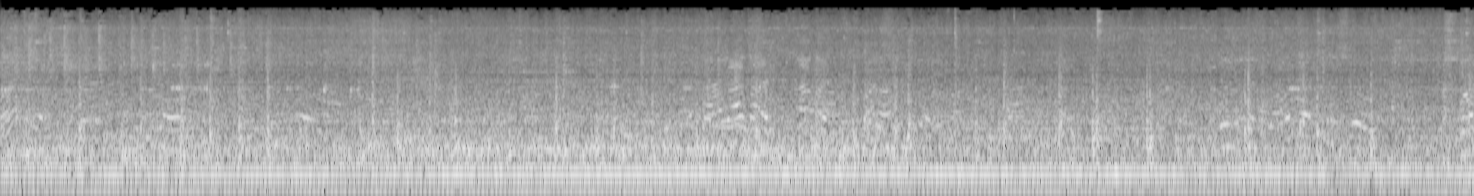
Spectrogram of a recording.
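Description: A small open train rumbles steadily along its rails.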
